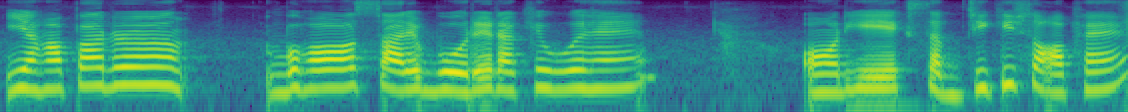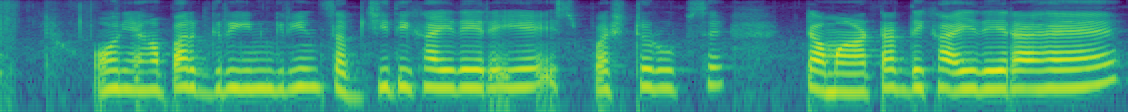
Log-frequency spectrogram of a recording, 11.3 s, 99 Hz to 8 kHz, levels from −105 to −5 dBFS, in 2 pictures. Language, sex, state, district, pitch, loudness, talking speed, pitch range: Hindi, female, Bihar, Sitamarhi, 255 Hz, -16 LUFS, 175 wpm, 245-270 Hz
